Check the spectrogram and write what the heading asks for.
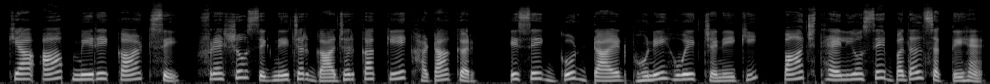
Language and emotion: Hindi, neutral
